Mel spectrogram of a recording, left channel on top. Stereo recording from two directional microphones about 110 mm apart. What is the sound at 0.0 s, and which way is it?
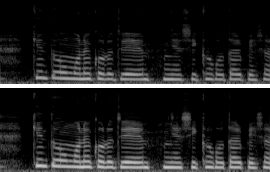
Speech, 35° right (ahead or behind).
